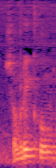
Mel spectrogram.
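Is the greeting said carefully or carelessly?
carelessly. It is tossed off carelessly, like a parrot. The greeting is said without care for its meaning. The speaker calls it wrong. "Jangan mengucapkan salam asal-asalan ... udah kayak burung beo"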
